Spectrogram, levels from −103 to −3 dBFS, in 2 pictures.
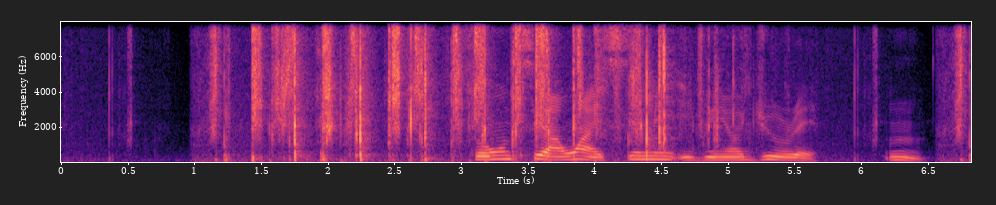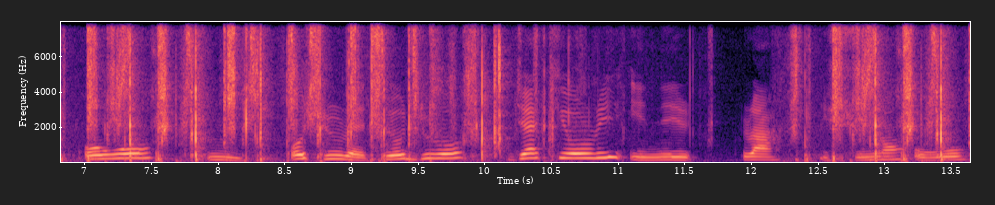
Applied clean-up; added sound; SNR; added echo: none; Domestic sounds, home sounds; 0 dB; none.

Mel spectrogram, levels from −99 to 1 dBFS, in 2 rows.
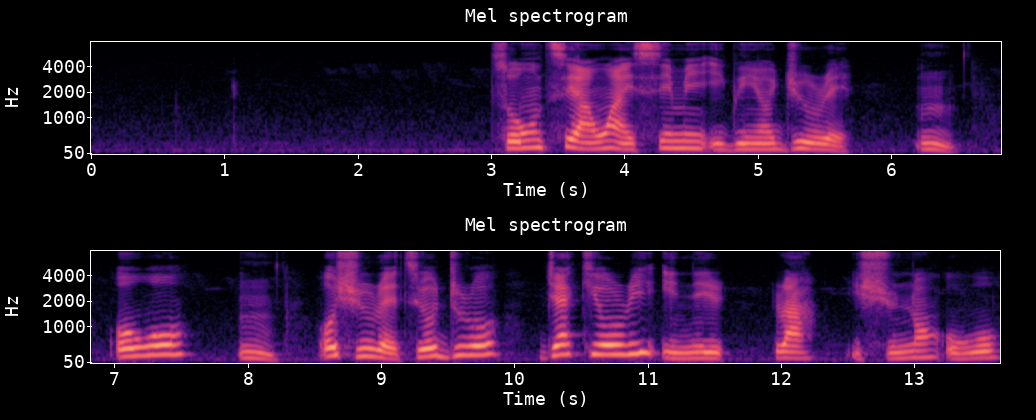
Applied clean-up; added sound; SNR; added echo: none; none; none; none.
